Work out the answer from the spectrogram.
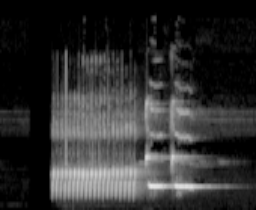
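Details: Canary lure song with a long roll: a rapid buzzing trill lasting under a second, followed by two clear drawn-out whistles.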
